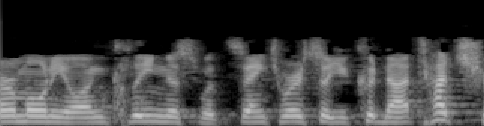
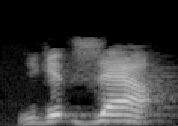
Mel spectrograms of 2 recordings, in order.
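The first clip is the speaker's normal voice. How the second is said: ordinary talk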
